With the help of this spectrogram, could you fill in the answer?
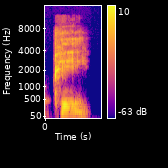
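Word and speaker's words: π: in the United States we would call it PI right but with harassment pronunciation we call it P so P okay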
